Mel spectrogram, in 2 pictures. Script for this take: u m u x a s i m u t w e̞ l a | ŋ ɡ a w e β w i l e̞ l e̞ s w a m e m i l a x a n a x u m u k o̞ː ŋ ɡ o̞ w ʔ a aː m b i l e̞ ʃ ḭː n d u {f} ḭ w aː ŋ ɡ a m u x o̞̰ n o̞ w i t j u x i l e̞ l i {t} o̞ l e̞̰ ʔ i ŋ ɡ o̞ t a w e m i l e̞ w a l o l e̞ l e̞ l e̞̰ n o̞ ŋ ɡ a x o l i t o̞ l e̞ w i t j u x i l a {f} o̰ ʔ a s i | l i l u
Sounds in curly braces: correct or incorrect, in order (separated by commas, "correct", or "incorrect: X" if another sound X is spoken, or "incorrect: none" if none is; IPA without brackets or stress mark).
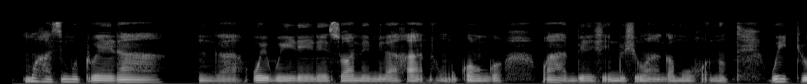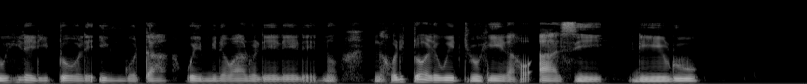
incorrect: ʃ, correct, incorrect: x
